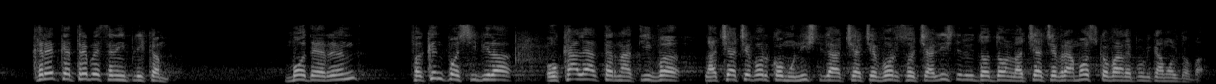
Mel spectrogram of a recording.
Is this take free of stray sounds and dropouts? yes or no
yes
